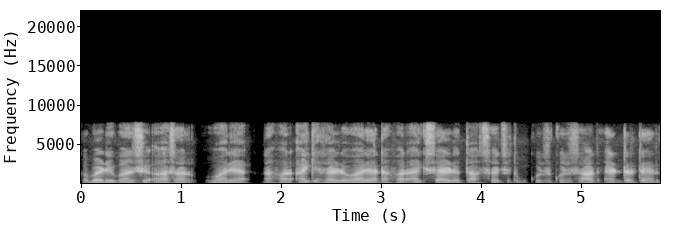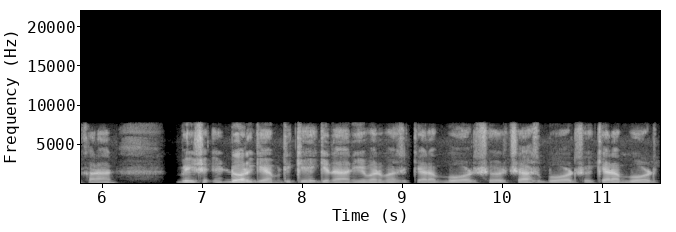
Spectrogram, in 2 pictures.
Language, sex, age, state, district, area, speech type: Kashmiri, male, 18-30, Jammu and Kashmir, Budgam, rural, spontaneous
